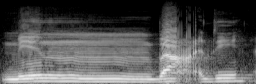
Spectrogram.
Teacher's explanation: Jadi ada rongga tipis antara dua bibir, tidak sampai menempel. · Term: iqlab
